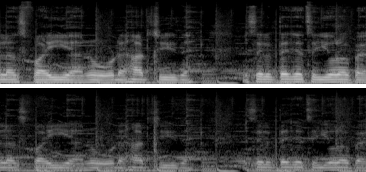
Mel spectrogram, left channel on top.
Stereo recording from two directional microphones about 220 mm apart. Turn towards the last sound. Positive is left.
turn(degrees=45)  # may be behind; listen again after turning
